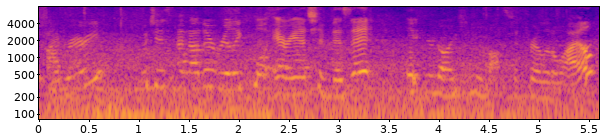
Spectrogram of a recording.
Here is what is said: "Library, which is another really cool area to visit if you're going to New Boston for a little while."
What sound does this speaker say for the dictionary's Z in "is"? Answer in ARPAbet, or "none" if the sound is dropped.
Z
